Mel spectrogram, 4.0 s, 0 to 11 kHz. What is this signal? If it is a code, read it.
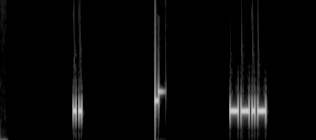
Morse code, heard as a keyed tone, about 34 wpm, 700 Hz. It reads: I Q
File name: Single-Letter-Number-35wpm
